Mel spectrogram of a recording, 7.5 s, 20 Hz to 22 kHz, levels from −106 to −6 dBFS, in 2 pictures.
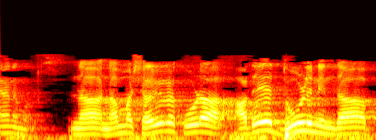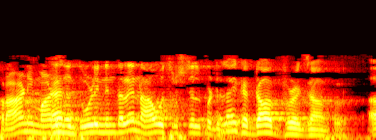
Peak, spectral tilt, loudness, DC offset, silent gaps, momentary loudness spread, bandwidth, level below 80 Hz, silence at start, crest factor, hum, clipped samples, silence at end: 0 dBFS; -9.5 dB/octave; -19 LUFS; under 0.1%; none; 13 LU; 5.2 kHz; -36 dBFS; 0 s; 18 dB; none; under 0.1%; 0 s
